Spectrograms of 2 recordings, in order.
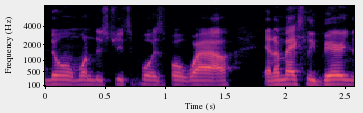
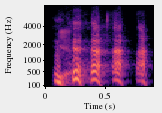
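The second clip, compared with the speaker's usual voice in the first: high, louder drawn-out yeah; unsure fake agreement; 9 semitones higher, 8 dB louder than usual. Captain America bluffing that he is the Punisher.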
